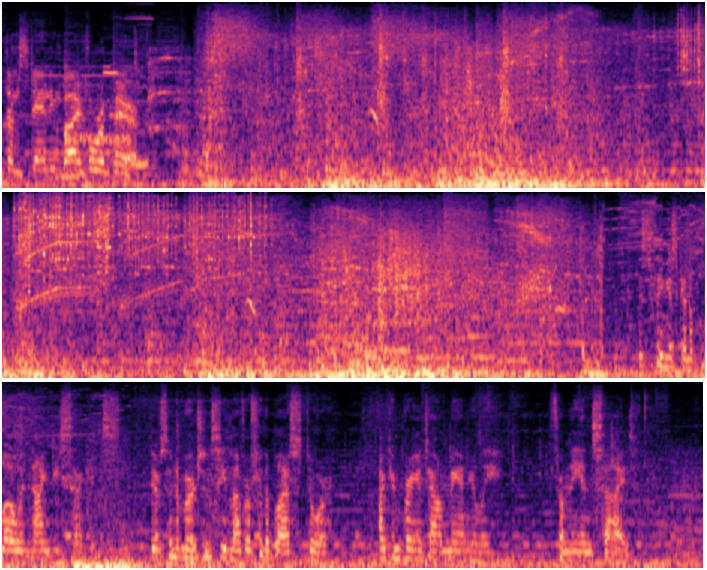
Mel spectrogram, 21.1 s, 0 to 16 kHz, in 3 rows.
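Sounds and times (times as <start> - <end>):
film music score: 0.0 - 21.0
mechanical sound effects: 1.6 - 14.6.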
